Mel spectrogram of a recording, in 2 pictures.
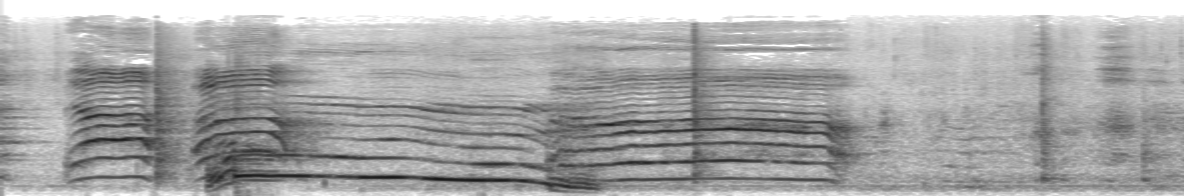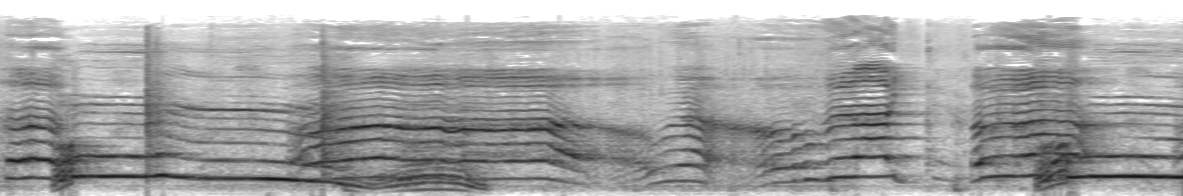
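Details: Two pet dogs howl together indoors in long wavering tones that rise and dip, broken by short yips and pauses, with howls overlapping; a man speaks briefly in the background.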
